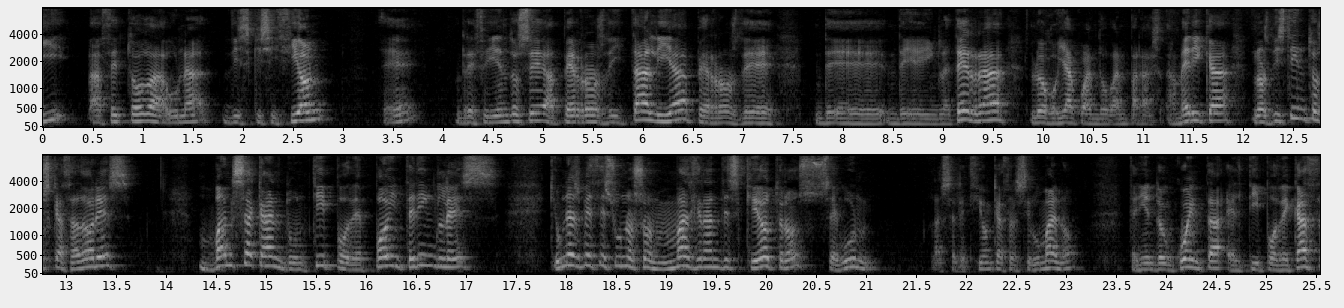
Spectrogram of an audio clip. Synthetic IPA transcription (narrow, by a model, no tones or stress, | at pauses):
i | a̰θe̞t̪o̞ðaunaðiskisiθjo̞n | e | refiɾje̞nd̪o̞seape̞ro̞zðeit̪aljapero̞zðe | d̪ed̪eiŋɡlat̪eralwe̞ɣ̞oʝakwand̪o̞̰βa̰mpa̰ɾa̰ameɾikalo̞zðist̪int̪o̞skaθaðo̞ɾe̞z | bansakand̪ount̪ipo̞ð̞e̞pojnt̪eɾiŋɡle̞s | keunazβe̞θe̞suno̞sːo̞nmazɣɾand̪e̞skeo̞t̪ɾo̞sːe̞ɣ̞un | la̰selekθjo̞ŋkeaθelseɾumãno | t̪e̞nje̞nd̪oeŋkwe̞nt̪aʔe̞lt̪ipo̞ðe̞kaθ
